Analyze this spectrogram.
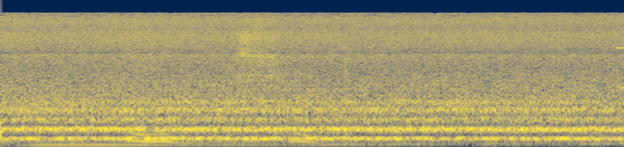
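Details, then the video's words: Honey bee swarm landing near a fig tree at an Arcata house; steady, dense humming with layered tones and a faint low engine-like drone in the first second. "Hey what's that buzzing sound?"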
